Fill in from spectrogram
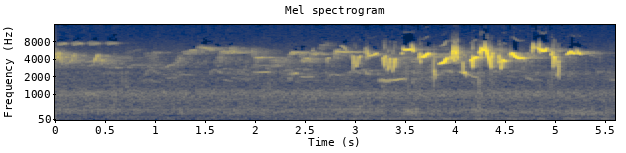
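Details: Dunnock song: after faint high background notes, a rapid tinkling, jumbled warble builds and runs for about two and a half seconds, high-pitched and hurried.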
